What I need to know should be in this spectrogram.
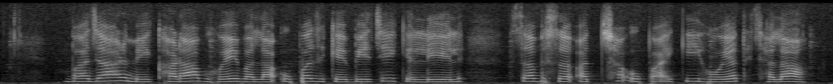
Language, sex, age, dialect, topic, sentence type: Maithili, female, 56-60, Eastern / Thethi, agriculture, statement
